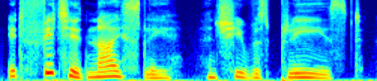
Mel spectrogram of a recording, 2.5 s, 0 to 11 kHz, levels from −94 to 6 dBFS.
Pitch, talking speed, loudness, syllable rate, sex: 175 Hz, 165 wpm, -19 LUFS, 5.4 syllables/s, female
